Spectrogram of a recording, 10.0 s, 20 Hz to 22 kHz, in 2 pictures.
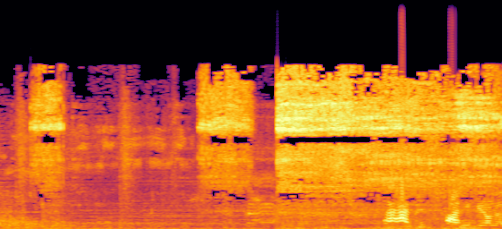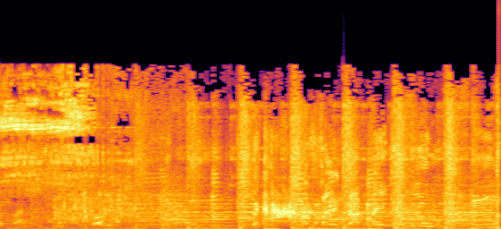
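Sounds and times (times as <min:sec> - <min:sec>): wind and boat rumble: 0:00.0 - 0:07.5
fishing reel ratcheting: 0:00.2 - 0:00.8, 0:02.0 - 0:06.0.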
